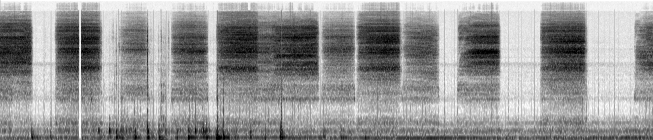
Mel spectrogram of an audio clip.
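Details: Wild barn owl nestlings in a monitored nest box as one swallows a bird its sibling tried to steal; repeated harsh, breathy screeching hisses roughly a second long, coming in steady succession with rustling between.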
